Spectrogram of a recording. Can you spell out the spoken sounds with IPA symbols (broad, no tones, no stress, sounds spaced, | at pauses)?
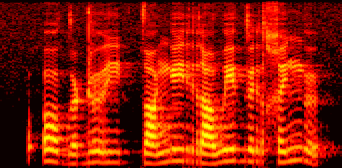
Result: ʔ ɔ d̪ ɔ ɖ ɵ i̯ | t̪ ɑ ŋ e i̯ r ɑ w e d̪ œ r χ i ŋ ɵ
